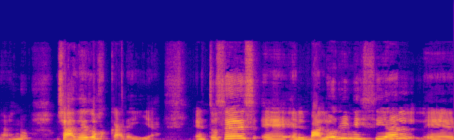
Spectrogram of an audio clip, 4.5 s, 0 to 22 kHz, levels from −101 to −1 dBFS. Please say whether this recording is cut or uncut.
uncut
